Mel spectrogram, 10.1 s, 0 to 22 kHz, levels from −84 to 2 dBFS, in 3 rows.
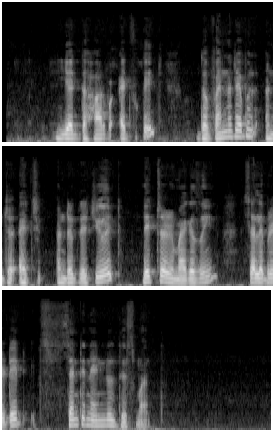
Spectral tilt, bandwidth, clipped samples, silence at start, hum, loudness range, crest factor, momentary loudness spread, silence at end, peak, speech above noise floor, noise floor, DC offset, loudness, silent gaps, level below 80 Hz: -8.5 dB/octave; 14.5 kHz; under 0.1%; 0.45 s; none; 3 LU; 18 dB; 11 LU; 1.35 s; -2 dBFS; 36 dB; -55 dBFS; under 0.1%; -20 LUFS; none; -50 dBFS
